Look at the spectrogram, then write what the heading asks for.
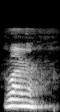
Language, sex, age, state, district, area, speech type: Sindhi, female, 60+, Maharashtra, Thane, urban, read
